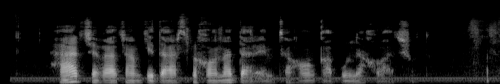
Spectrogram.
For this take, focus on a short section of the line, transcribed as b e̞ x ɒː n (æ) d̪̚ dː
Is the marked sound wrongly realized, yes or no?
no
